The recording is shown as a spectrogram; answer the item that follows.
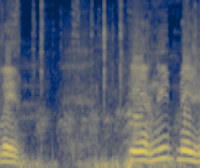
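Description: A man talking, with a short run of light metallic clicks from sheep shears snipping through fleece in the pause between his phrases.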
